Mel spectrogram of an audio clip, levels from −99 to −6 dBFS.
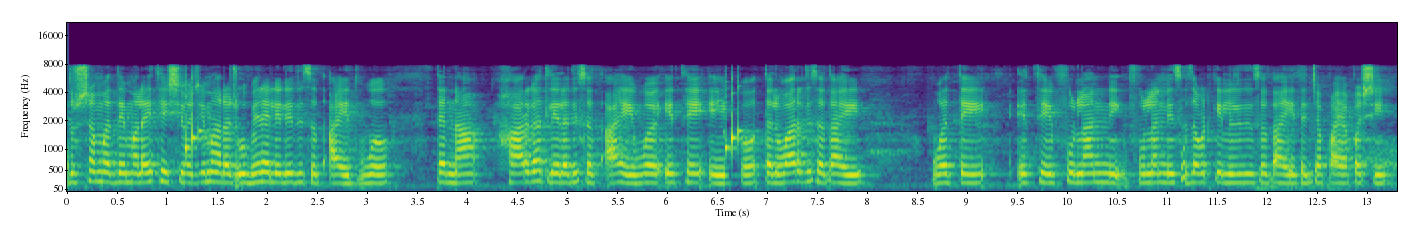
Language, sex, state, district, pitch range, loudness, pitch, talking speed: Marathi, female, Maharashtra, Pune, 205-220 Hz, -15 LUFS, 210 Hz, 150 wpm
